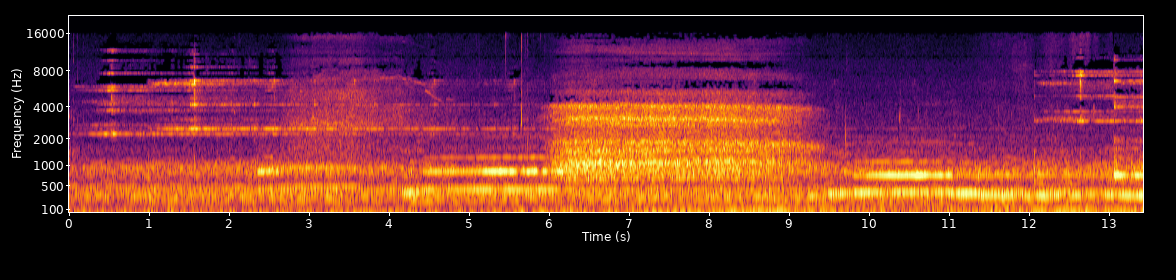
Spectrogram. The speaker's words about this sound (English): Taking in a soothing inhale and exhaling through the mouth.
